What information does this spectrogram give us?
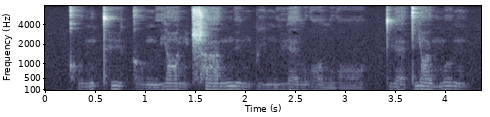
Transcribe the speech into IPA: kʰ ʊ˧˥ ŋ t̪ʰ y˥˩ k ɤ˨˩ ŋ l j ɑ˥˩ ŋ ʈ͡ʂʰ ä˥ n̪ y˥˩ n p i˨˩ ŋ l ɥ ɛ˥˧ l w ɔ˥˩ l w ɔ˨˩˦ | t̪ ɥ ɛ˨˩ t̪ j ɑ˥˧ ʊ̯ m ɤ˥˩ ŋ

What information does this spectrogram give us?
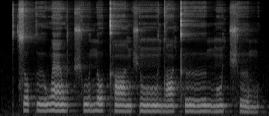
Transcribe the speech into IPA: t͡s o k ɯː w æ̃ w t͡ʃʰ u n o kʰ ɑ̃ ŋ ʃ ũː d ɑ̃ kʰ ɯː ŋ ũ t͡ʃʰ ɯ m

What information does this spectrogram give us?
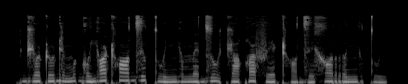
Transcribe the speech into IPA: d͡ʒ o˧ ʈ u˨˦ ɖ ɪ˨ m ʊ˦ ɡ o˨ j ɔ˦ ʈʰ ɔ˦ d͡z ɪ˦ tʷ i˨ nʲ ɔ˧ m ɛ˧ d͡z u˦˨ t͡ʃ ɔ˧ qʷ i˦ f e˨˦ ʈʰ ɔ˨ d͡z e˨ x ɔ˦ r ʊ˧ nʲ ɔ˧ tʷ i˨

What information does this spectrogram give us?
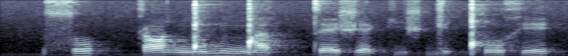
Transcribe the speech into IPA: s o kː ɑ ŋ͡ǃ u ŋ͡ǃ a tː ɛ ʃ ɛ k i ʃ ɡ e ǃʰ o x e

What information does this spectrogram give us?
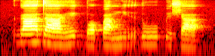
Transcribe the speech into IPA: ɡ aː˦ d aː˨ ɣ e˦˨ ɡ͡b ɔ˨ ɓ a˨ m i˦˨ r ɗ uː˦ ɓ ɪ˨ ʃ a˨

